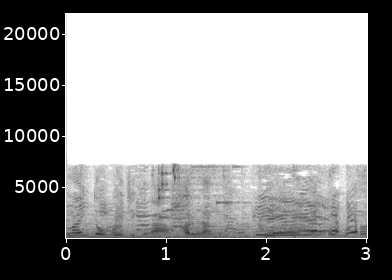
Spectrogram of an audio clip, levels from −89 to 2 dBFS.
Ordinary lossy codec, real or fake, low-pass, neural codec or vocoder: MP3, 64 kbps; real; 7.2 kHz; none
